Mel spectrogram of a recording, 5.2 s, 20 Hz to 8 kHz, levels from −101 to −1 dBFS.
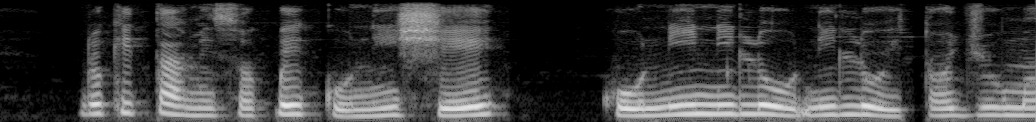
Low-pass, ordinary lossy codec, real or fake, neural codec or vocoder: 7.2 kHz; none; real; none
